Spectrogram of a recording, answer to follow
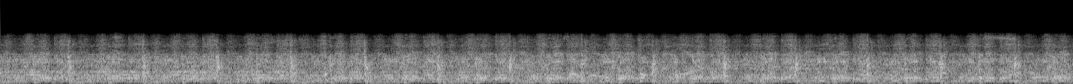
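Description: Kelvin K1 single-cylinder marine engine running steadily on diesel, a continuous rapid mechanical clatter with no change in speed.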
